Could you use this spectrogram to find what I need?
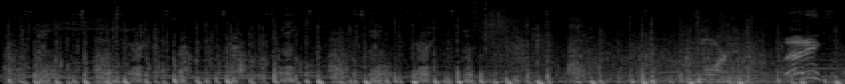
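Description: Horse hooves thud rapidly on a dirt path.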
